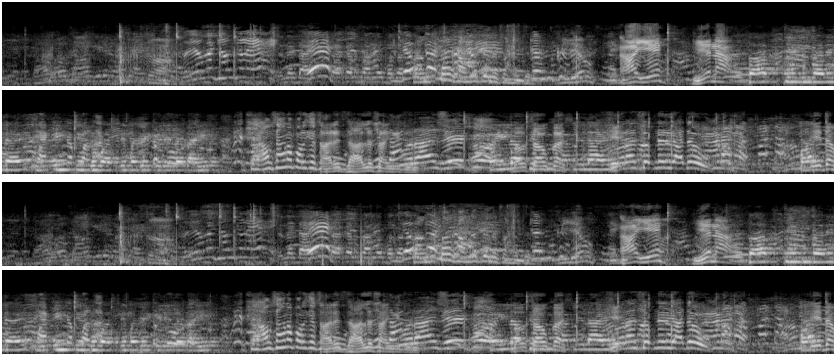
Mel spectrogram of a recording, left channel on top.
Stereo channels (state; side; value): normal; both; correlation 0.46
